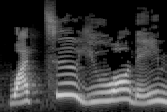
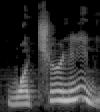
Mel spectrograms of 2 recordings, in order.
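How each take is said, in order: First: It is said with a Korean-style accent. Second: It is said with a native English accent. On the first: This is how it was written in Korean letters. "나는 이렇게 썼었는데" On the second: This is how native-speaking children say it. "그들은 발음을"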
